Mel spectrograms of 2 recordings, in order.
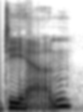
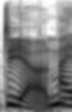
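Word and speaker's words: Diane: so much to me I also had no idea that she pronounced it deian I know and whenever she said Dian was like um you're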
